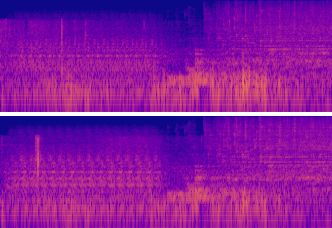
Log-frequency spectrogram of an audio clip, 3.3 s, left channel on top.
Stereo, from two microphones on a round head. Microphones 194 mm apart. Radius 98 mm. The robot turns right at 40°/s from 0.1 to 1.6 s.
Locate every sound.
1.7 s a toilet flushing: 20° right (ahead or behind), 3 m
